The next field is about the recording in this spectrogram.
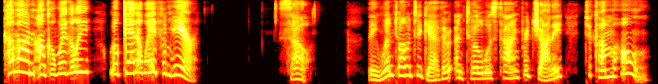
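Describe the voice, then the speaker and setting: Female storyteller for children's tales: high voice, very animated, unhurried, close dry sound. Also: creaky, dry recording. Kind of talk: expressive children's story narration.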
